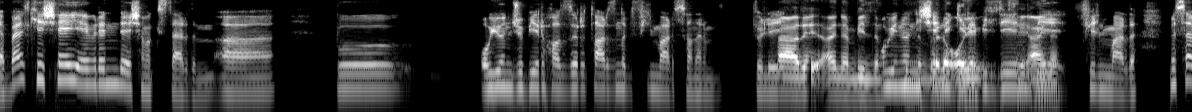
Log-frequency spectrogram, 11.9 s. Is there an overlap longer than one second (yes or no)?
yes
